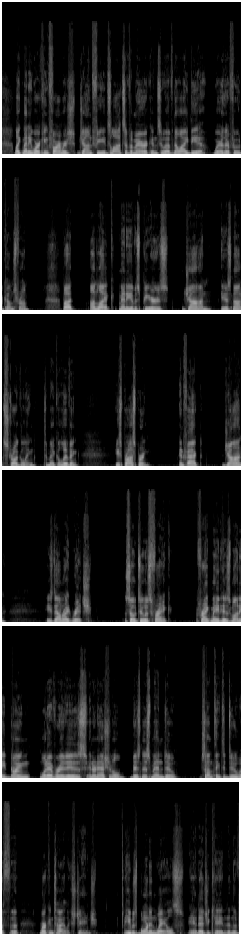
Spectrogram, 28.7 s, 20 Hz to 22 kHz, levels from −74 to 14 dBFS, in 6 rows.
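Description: At 6.79 s and again from 6.83 to 6.88 s, two back-to-back short concealed packet losses each leave a gap of about 20 ms, and at 13.24 s a third does the same. The receiver extends the preceding sound across each hole, leaving a single brief smear or wobble rather than a run of damage.

From 19.23 to 19.49 s, repeated packet loss produces robotic sound. Three holes, the longest about 59 ms, mean more than half that span is patched audio, so it turns choppy. From 23.18 to 24.09 s, four shorter gaps of no more than 23 ms recur across nearly a second, giving a sparser stutter. Unlike isolated concealment, these holes keep arriving before the sound recovers.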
